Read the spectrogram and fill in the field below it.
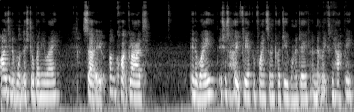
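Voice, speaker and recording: Woman's medium-pitched, somewhat breathy voice at a fairly quick pace. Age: 20s. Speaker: vlogger. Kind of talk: casual chat. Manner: fast.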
